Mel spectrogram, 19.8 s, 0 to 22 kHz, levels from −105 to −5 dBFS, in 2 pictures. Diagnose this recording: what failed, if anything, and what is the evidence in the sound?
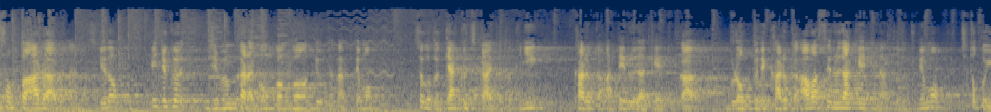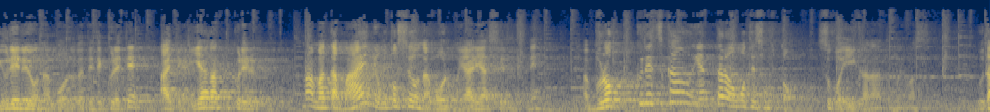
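Nothing failed in this recording, and the sound gives no evidence of a fault at any stage.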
